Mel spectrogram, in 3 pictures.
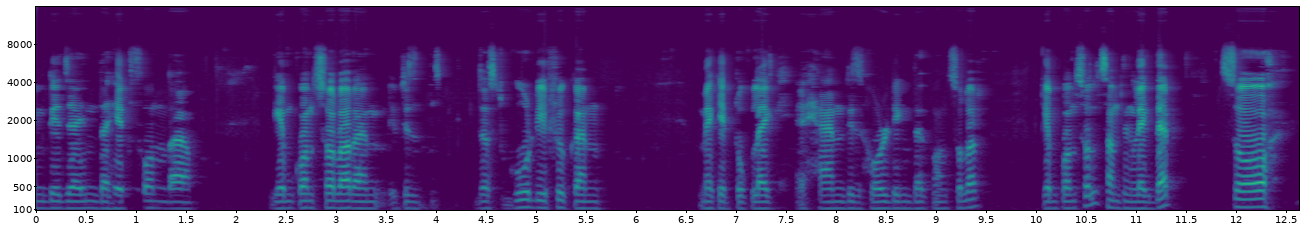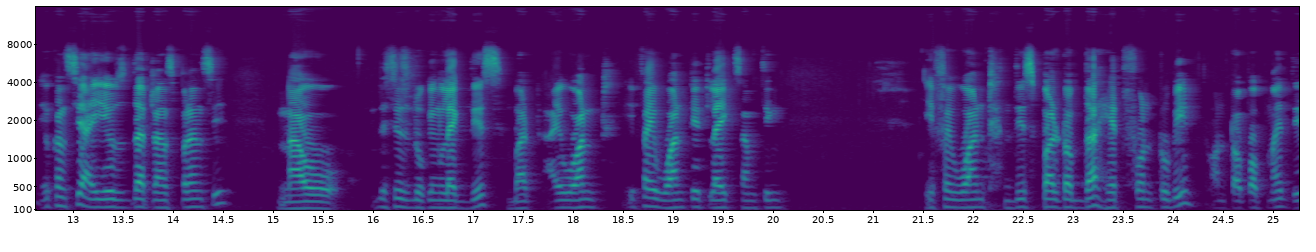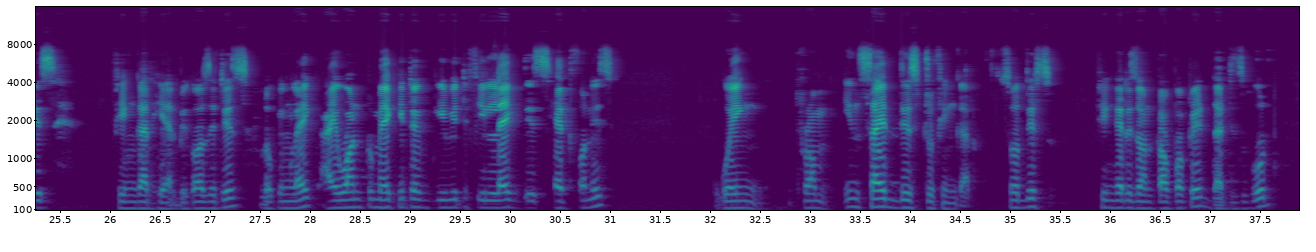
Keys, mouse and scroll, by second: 0.6 click, 3.9 ctrl+f, 6.2 click, 11.1-11.7 alt+scroll up 1, 11.7 click, 19.0-19.6 alt+scroll up 1, 19.6 click, 20.6 shift+e, 21.5-26.6 drag, 26.6 v, 26.9 click.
